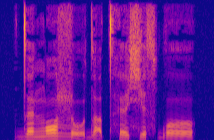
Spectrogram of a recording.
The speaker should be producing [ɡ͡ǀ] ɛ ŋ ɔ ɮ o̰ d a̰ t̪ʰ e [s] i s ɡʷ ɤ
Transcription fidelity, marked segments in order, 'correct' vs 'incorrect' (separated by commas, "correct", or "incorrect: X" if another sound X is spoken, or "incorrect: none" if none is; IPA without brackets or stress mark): incorrect: d̪, incorrect: ɕ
